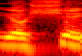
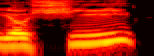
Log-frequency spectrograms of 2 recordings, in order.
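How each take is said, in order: First: The i vowel is kept short. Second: The i vowel is held long. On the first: The speaker calls it wrong. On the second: The speaker calls it right.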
